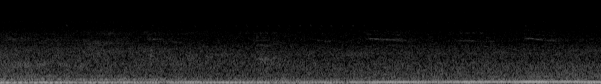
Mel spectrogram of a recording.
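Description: Outdoor background: a steady low rumble, a little stronger in the second half, with a few faint, short high chirps.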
